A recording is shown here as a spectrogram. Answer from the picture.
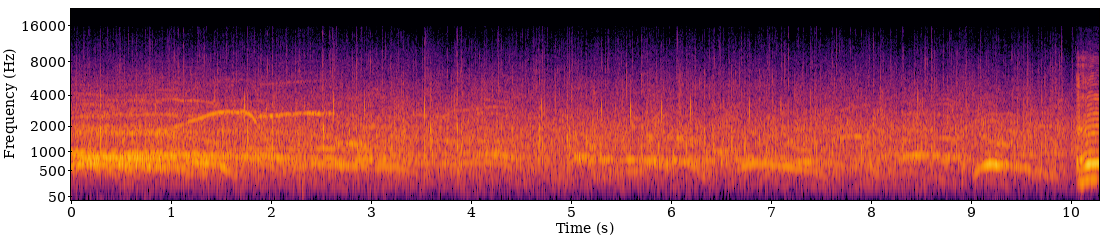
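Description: Live audience applauding and cheering, with scattered shouts rising and falling in pitch over the clapping; the applause slowly fades across the stretch.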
